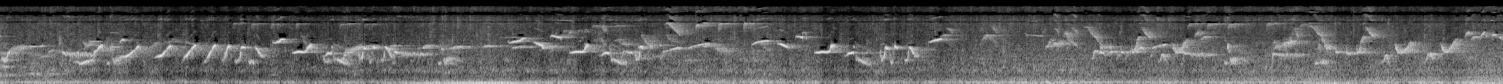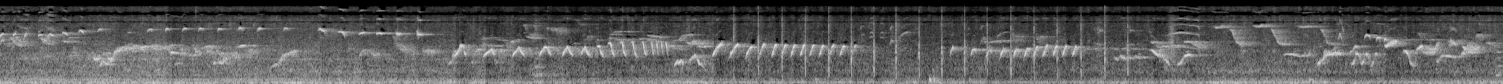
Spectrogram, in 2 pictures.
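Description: A caged white-rumped shama (murai batu) in full song: a long, varied stream of whistled phrases, rapid trills and harsh chattering notes with hardly a break.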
